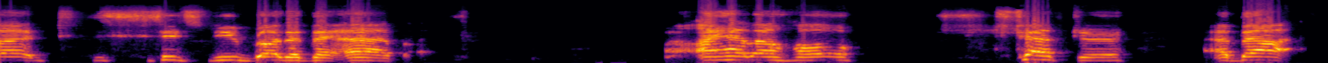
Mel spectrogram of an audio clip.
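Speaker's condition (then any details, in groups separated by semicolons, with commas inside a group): Cerebral palsy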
